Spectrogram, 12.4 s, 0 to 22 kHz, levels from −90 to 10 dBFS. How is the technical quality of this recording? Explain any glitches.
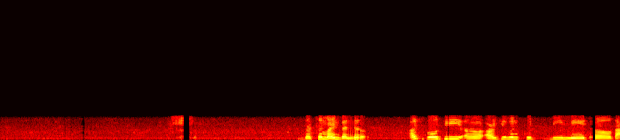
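The recording carries five audible glitches from lost packets, heard over a telephone-band G.711 line that passes roughly 250 Hz to 3.6 kHz.

Packet loss with pitch repetition occurs at 1.26–1.82 s (280 ms lost in bursts up to 60 ms), 3.62–3.78 s, 6.96–7.20 s (bursts up to 60 ms), 8.92–8.98 s and 11.80–11.90 s. The receiver repeats the last pitch period to fill each gap, so short losses sound like a held, buzzy tone. Longer runs fade toward silence before the sound cross-fades back in.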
